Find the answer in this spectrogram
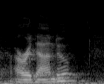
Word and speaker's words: Arradondo: each of your names yes your honor madeira are dondo first name is spelled m-e-d last name is a-r-r-a-d-o-n-d-o mr slusher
